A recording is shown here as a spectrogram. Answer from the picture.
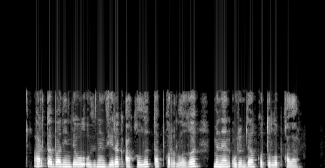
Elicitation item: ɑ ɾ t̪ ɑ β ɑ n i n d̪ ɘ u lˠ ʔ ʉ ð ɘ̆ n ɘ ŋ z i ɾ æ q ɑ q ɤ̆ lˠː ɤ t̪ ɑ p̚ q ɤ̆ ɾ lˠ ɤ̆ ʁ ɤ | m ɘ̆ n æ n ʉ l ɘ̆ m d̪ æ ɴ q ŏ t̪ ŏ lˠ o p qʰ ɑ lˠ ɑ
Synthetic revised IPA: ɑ ɾ t̪ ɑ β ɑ n i n d̪ ɘ u lˠ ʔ ʉ ð ɘ̆ n ɘ ŋ z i ɾ æ k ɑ q ɤ̆ lˠː ɤ t̪ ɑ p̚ q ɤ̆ ɾ lˠ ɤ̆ ʁ ɤ | m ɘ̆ n æ n ʉ l ɘ̆ m d̪ æ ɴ q ŏ t̪ ŏ lˠ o p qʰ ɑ lˠ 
